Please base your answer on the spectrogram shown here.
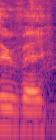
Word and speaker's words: Uwe: u b is or is it U it's UWE is how it's spelled but I always heard it as U uh interesting I maybe well I'm going to stick with uve he's famous for making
